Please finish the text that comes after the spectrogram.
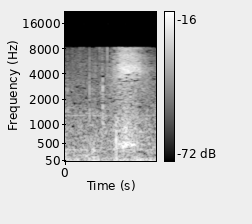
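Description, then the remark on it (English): A single short, breathy sniff through the nose from a person with a head cold, fairly soft, rising and fading within about half a second against faint background hiss. “I've been battling a cold for the last few days, so I'm going to be sniffing a lot.”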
